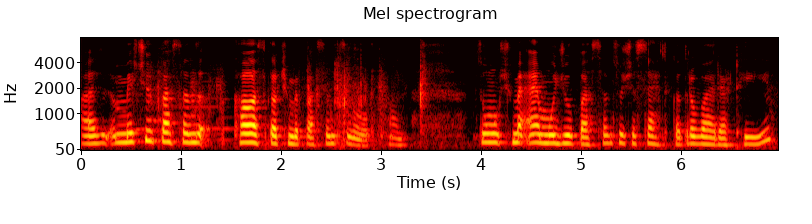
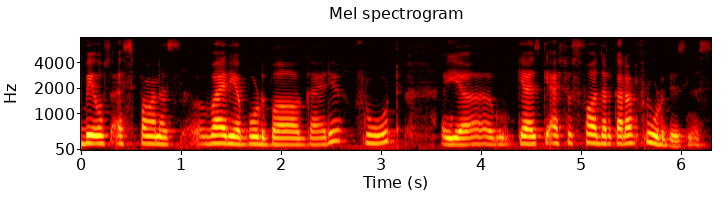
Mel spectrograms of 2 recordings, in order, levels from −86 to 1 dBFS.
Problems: background sounds at intervals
